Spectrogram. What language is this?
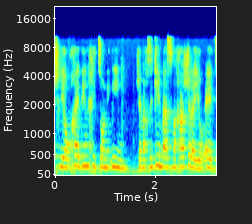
Hebrew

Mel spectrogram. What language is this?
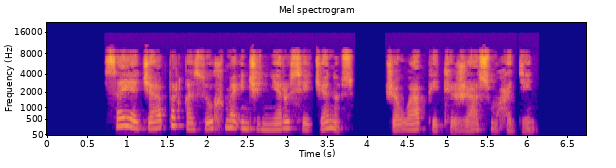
Kabardian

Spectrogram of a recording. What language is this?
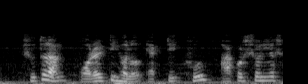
Bangla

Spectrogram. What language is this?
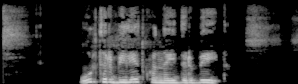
Abkhazian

